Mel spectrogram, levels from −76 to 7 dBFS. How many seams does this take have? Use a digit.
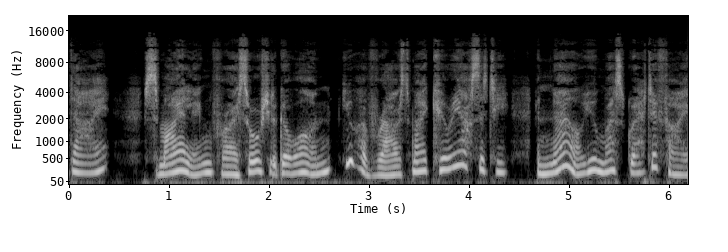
2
